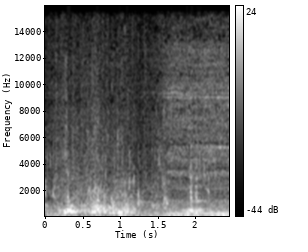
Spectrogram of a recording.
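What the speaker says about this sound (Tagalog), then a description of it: "Tapos, tapon na natin yung tubig." Water from washing eggs for salted eggs is tipped out of a container, a loud close gush and splash pouring steadily for a couple of seconds with no talk.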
